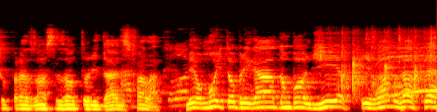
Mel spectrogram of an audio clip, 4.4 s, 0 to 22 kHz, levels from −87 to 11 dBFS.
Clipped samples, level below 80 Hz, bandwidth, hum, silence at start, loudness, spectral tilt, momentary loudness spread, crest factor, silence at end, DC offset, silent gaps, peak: under 0.1%; -52 dBFS; 7.8 kHz; none; 0 s; -14 LUFS; -7 dB/octave; 5 LU; 12 dB; 0 s; under 0.1%; none; -2 dBFS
